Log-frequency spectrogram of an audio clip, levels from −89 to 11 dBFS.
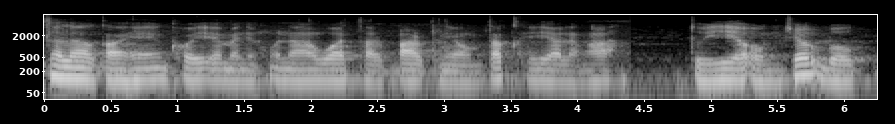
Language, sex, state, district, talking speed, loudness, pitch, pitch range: Mizo, male, Mizoram, Aizawl, 190 wpm, -19 LUFS, 110 Hz, 105-120 Hz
